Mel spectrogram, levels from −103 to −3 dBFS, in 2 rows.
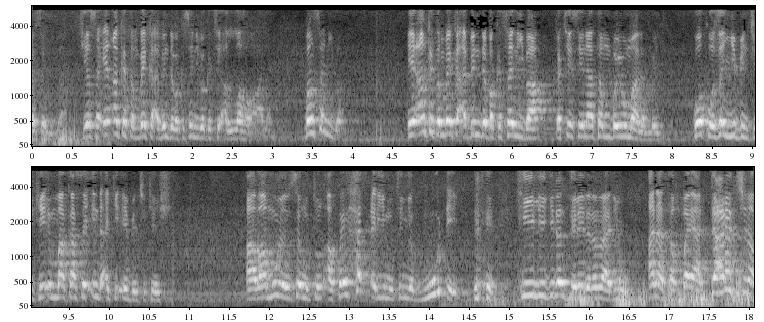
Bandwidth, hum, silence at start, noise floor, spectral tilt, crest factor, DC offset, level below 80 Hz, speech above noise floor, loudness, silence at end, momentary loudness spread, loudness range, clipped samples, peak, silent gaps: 5.8 kHz; none; 0 s; -46 dBFS; -7 dB/octave; 16 dB; under 0.1%; -50 dBFS; 25 dB; -22 LUFS; 0 s; 10 LU; 5 LU; under 0.1%; -6 dBFS; none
